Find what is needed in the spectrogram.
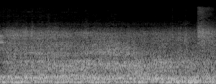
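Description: Steady, fairly loud background noise with a low hum underneath and no distinct events.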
